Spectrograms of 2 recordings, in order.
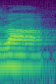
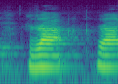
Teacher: यदि रा की बात करूं तो दोस्तों इसको प्रकम्पित बोला जाता है, प्रकम्पित, या दोस्तों लोठित वर्ण भी बोला जाता है, क्योंकि इसमें रा को बोलने में जीभ अपनी क्या करती है दोस्तों? कंपन करती है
